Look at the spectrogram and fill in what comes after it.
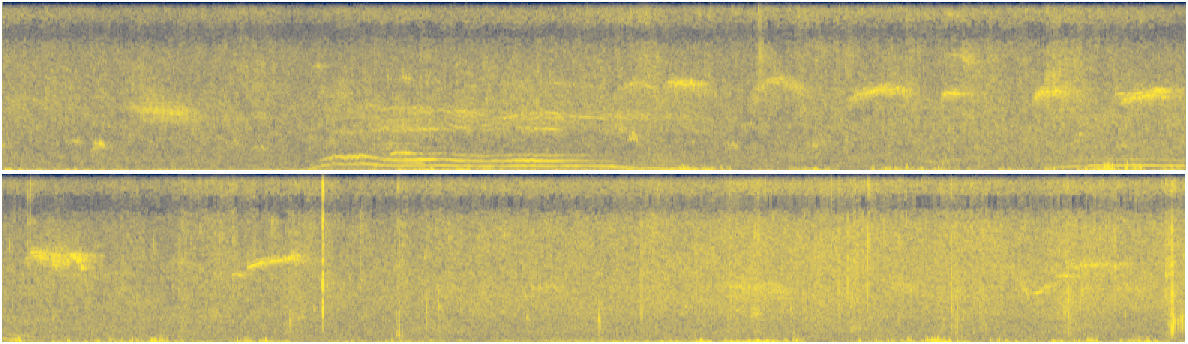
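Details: Stray cat living outside utters a long wavering meow that falls away at the end, then a shorter arched meow a few seconds later, against low outdoor rumble and faint high chirps.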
